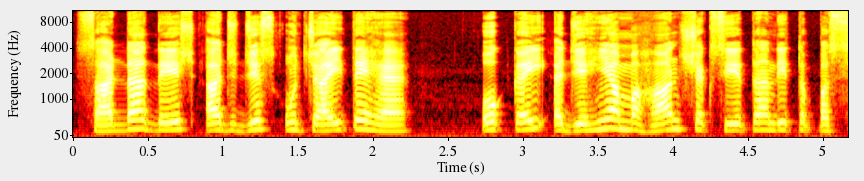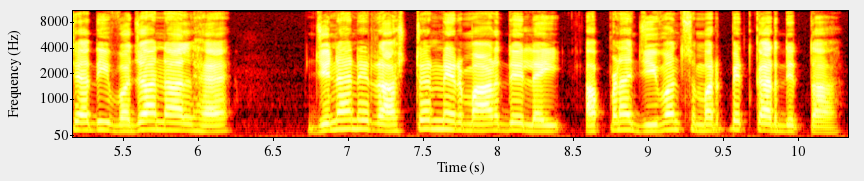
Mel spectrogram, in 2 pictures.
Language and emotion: Punjabi, neutral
